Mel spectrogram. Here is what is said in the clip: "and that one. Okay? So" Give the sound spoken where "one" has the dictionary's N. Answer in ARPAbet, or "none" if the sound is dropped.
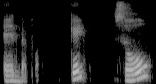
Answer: none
